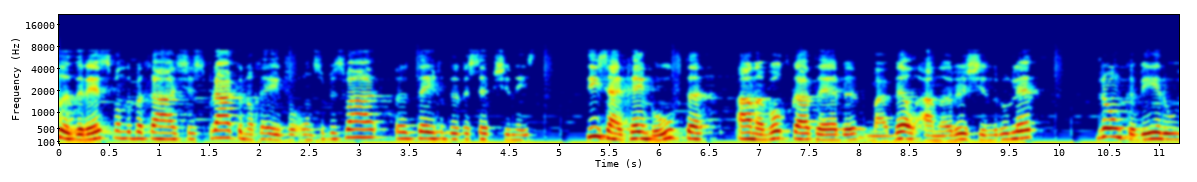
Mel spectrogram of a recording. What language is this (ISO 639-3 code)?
nld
